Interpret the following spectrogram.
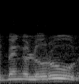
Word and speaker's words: Bengaluru: It is Bengaluru now, okay? You have to pronounce it rightly.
